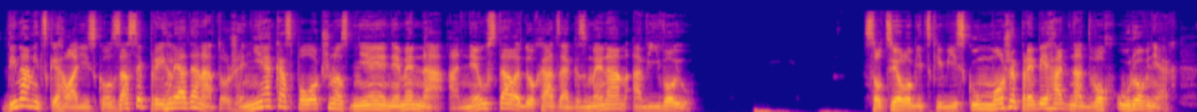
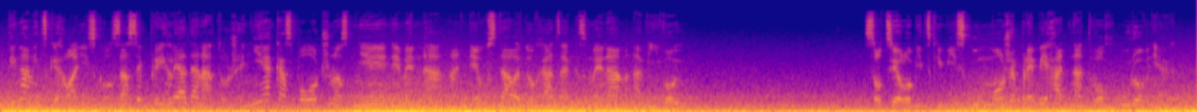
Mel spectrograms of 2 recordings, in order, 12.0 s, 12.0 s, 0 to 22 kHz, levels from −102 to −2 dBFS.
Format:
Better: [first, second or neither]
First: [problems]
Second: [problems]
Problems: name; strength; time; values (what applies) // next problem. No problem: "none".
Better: first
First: none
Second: low rumble; loud; throughout; 1 dB below the speech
